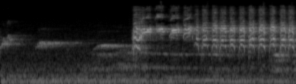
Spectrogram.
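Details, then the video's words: Masteran song of a cucak ijo mini (green leafbird): a few quiet rising whistles, then a loud, continuous stream of rapid, pulsing, metallic trills and chatter that carries to the end. "MASTERAN CUCAK IJO MINI"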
